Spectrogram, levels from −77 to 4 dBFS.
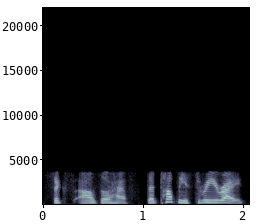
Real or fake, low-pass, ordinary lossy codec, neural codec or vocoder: fake; 3.6 kHz; Opus, 64 kbps; codec, 16 kHz in and 24 kHz out, 0.4 kbps, LongCat-Audio-Codec, two codebook decoder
